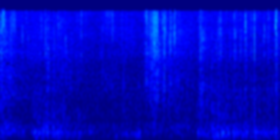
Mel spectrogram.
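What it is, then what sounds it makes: Marker tip scratching thin paper. A white paint marker tip is scratched and drawn across a large sheet of thin, crinkly paper printed with a blueprint, lying flat on a table while one hand holds the sheet. The result is a quiet, dry scratching and crinkling, with bright ticking strokes over a soft low hum.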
